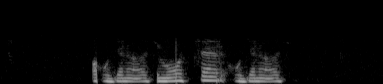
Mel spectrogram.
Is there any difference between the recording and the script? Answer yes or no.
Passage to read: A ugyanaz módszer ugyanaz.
no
